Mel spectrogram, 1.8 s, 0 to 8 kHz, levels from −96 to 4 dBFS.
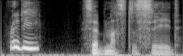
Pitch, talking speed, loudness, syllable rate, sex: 160 Hz, 100 wpm, -16 LUFS, 4.7 syllables/s, male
